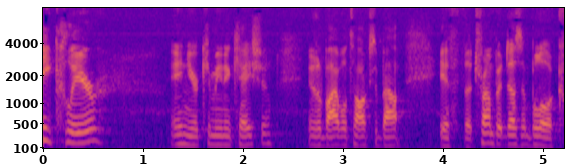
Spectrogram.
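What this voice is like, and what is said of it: Usual voice. Nothing is said of it.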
